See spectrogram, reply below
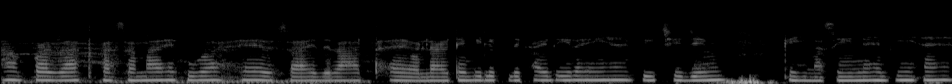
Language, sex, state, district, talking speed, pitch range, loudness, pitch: Hindi, female, Chhattisgarh, Rajnandgaon, 140 wpm, 185-195 Hz, -36 LUFS, 190 Hz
